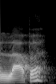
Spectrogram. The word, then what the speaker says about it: leaba: dialects it's cnoc next leaba so there's not a whole lot of difference between the munster and the connacht way i would say leaba you might get a pronunciation like leaba in connacht but there's not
